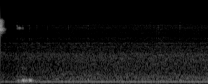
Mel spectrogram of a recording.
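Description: Faint steady hiss with a low hum underneath: the recording's background noise in a pause between spoken lines, with one small brief sound just after the start.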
